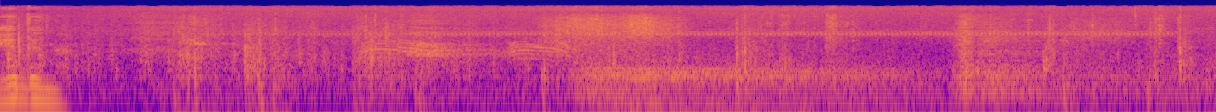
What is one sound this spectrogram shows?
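Leaves rustle as someone pushes through a bush.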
